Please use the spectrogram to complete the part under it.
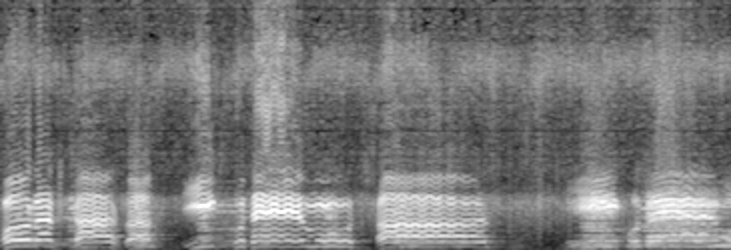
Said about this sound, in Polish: Gra tu orkiestra. Nie jestem pewny, czy wojskowa, ale chyba tak, bo inne utwory na tej płycie właśnie w wykonaniu orkiestry Wojska Polskiego. Wokalnie utwór wykonywany jest tu przez chór katedralny i to brzmi tak.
